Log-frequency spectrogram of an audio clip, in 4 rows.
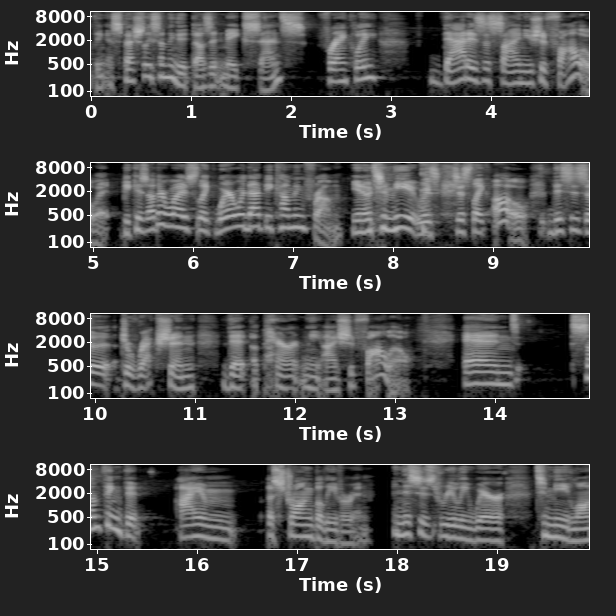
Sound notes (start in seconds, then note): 8.2 chuckling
